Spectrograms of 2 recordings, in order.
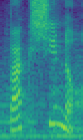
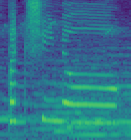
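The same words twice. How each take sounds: First: It is said in his normal voice. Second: It is said in a put-on anime voice.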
